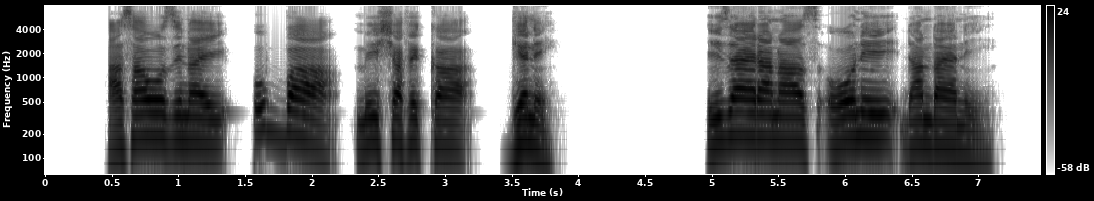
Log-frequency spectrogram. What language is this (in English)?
Gamo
